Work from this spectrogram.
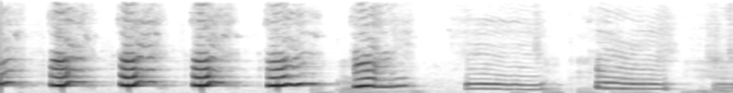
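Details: Cavalier King Charles Spaniel newborn, among the first puppies whelped by Paris indoors at home, giving five quick high yelping cries about half a second apart, then settling into longer, level whining notes with small pauses between.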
